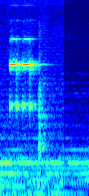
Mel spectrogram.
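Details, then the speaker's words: Brief high-pitched electronic alarm beeps from a high-flow nasal oxygen device, as triggered for example by a disconnected temperature cable. "the alarm menu is located on the left side of the device for example if the temperature cable gets disconnected it will trigger an alarm and the red LED indicator will display the alarm message"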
